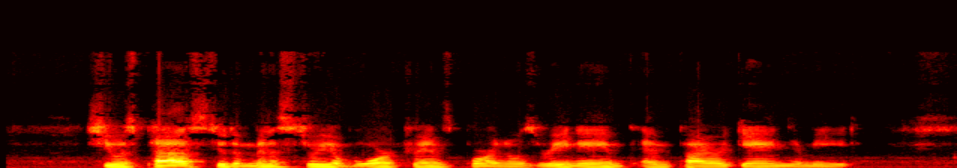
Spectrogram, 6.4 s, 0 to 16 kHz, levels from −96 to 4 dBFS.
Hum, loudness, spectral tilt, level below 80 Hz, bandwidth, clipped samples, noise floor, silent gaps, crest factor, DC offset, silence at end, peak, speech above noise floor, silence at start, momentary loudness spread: none; -22 LUFS; -9 dB/octave; -60 dBFS; 6.2 kHz; under 0.1%; -63 dBFS; none; 20 dB; under 0.1%; 0.75 s; -2 dBFS; 42 dB; 0.6 s; 15 LU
